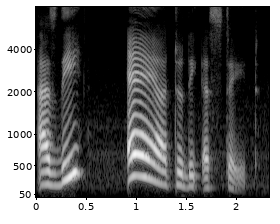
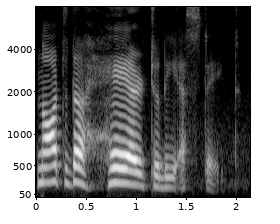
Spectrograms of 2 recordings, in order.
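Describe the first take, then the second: First: Heir starts with a vowel, no H sound. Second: Heir starts with an audible H sound. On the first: The speaker calls it right. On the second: The speaker calls it wrong.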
